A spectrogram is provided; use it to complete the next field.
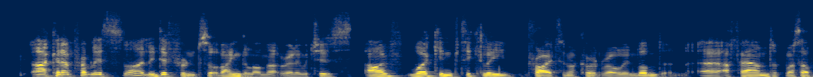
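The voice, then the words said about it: English Midlands accent. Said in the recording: “in my case, very much a Midlands accent”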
